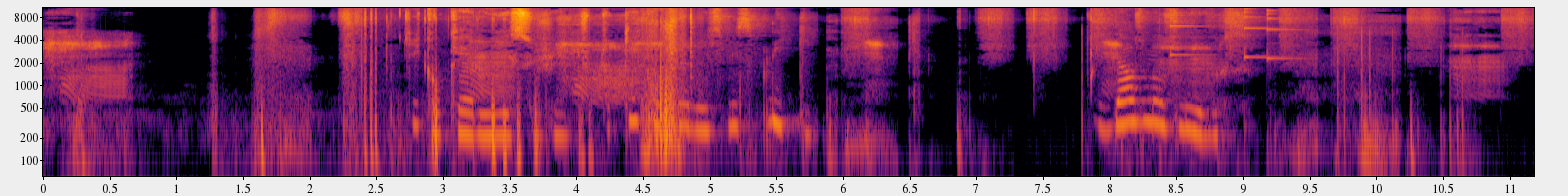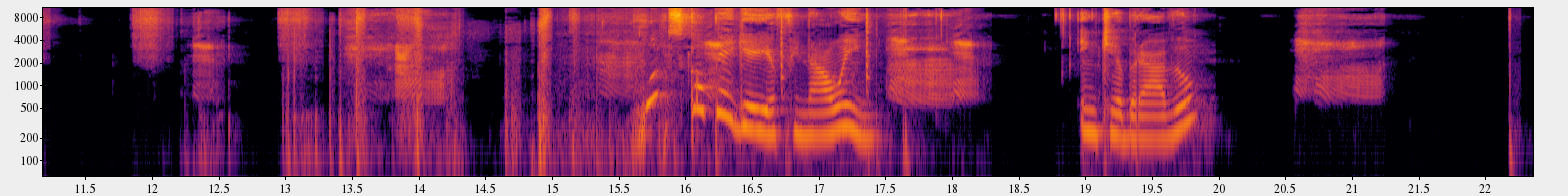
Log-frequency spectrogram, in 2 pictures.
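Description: A child talks with animation close to a microphone.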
